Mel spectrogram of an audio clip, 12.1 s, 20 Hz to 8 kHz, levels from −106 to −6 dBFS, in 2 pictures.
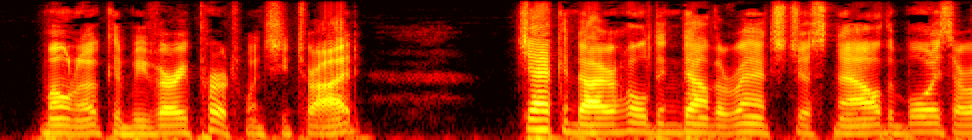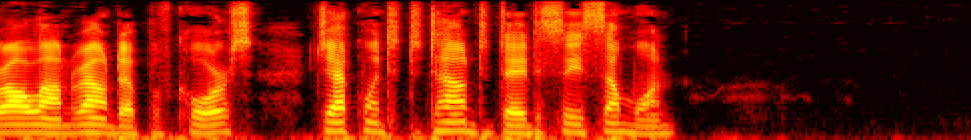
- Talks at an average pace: Yes, average, 175 wpm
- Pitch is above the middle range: No, low, 125 Hz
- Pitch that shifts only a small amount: Yes, narrow, 2.3 semitones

